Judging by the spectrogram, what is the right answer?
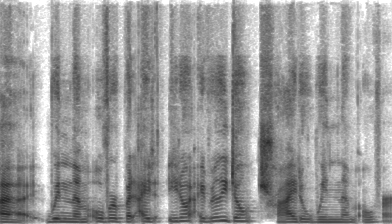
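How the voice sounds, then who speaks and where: Fairly slow and with fairly even intonation, a woman speaks in an ordinary speaking voice at a medium pitch. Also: very clean recording, silent background. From Milwaukee, Wisconsin (US Midwest). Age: 50s. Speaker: livestream show host, advocacy group. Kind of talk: casual livestream chat answering viewer comments.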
